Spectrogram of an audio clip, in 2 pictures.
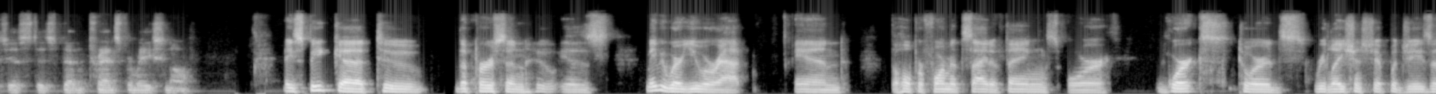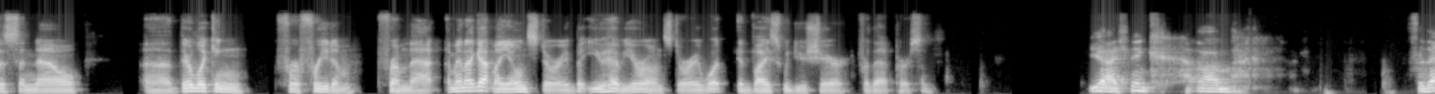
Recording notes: Now I can say I've done a show with Covid. Quarantined in a hotel room on an island, I borrowed a professional microphone, had access to Zoom, and way we went. As I record this episode, I am still in quarantine.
